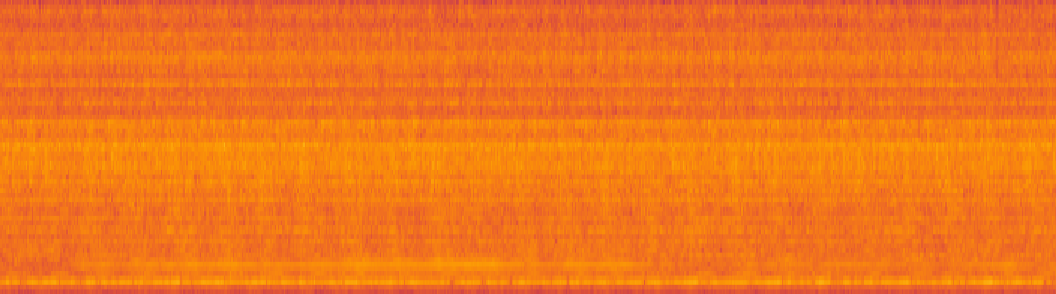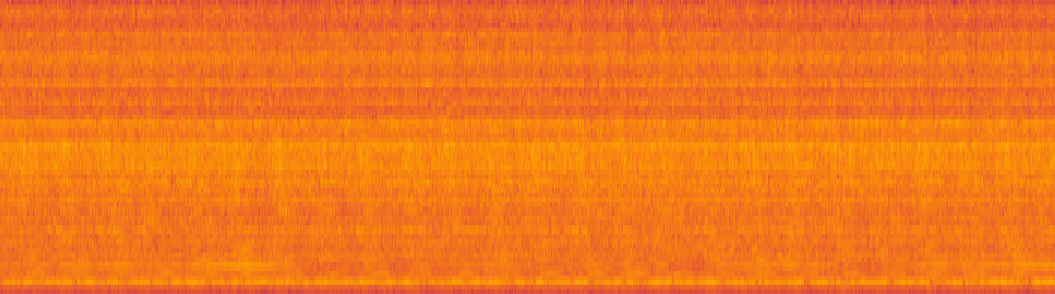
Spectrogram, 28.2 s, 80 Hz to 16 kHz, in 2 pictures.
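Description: Table saw fitted with a Tenonizer TC 300 tenon cutter attachment, steadily cutting a tenon into a round wooden part as the cutter's head spins. The cutting noise holds an even level, with a constant hum running under it.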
